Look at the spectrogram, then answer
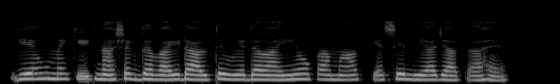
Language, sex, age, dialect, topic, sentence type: Hindi, female, 25-30, Hindustani Malvi Khadi Boli, agriculture, question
